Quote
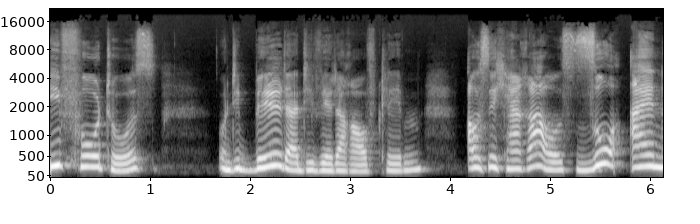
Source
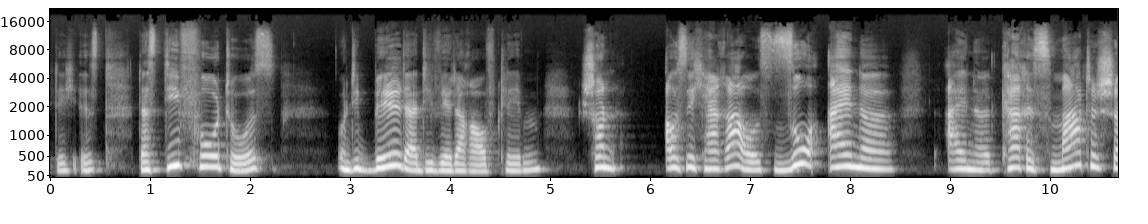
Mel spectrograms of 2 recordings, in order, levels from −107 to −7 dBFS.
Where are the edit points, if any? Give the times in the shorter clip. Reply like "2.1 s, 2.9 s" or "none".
4.0 s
